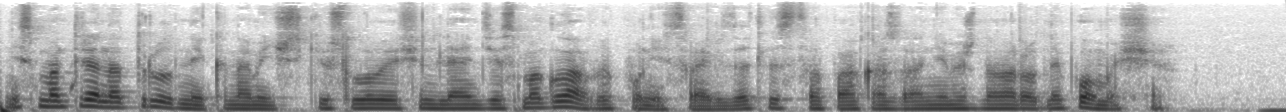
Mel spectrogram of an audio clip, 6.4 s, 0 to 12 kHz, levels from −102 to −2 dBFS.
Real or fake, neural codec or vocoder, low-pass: real; none; 10.8 kHz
